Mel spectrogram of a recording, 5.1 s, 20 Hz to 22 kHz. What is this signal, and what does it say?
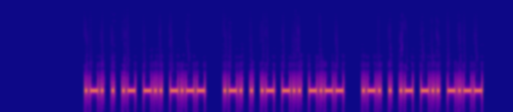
Morse code, heard as a keyed tone, about 44 wpm, 700 Hz. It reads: READY READY READY
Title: Top 500 Words Repeated 45wpm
